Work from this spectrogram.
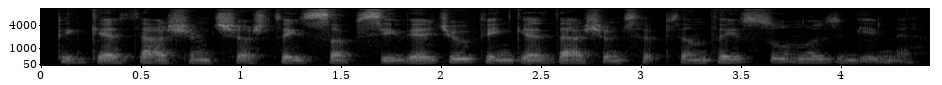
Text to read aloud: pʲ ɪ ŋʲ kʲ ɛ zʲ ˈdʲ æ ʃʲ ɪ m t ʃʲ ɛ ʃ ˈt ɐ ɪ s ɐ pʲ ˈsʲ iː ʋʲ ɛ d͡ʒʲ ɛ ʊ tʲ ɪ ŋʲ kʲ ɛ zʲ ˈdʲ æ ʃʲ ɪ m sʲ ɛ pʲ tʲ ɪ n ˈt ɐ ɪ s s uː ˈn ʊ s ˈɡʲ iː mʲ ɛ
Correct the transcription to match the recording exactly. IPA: pʲ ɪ ŋʲ kʲ ɛ zʲ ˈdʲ æ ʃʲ ɪ m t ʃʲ ɛ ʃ ˈt ɐ ɪ s ɐ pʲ ˈsʲ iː ʋʲ ɛ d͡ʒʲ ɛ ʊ pʲ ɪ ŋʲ kʲ ɛ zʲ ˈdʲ æ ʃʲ ɪ m sʲ ɛ pʲ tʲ ɪ n ˈt ɐ ɪ s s uː ˈn ʊ s ˈɡʲ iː mʲ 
